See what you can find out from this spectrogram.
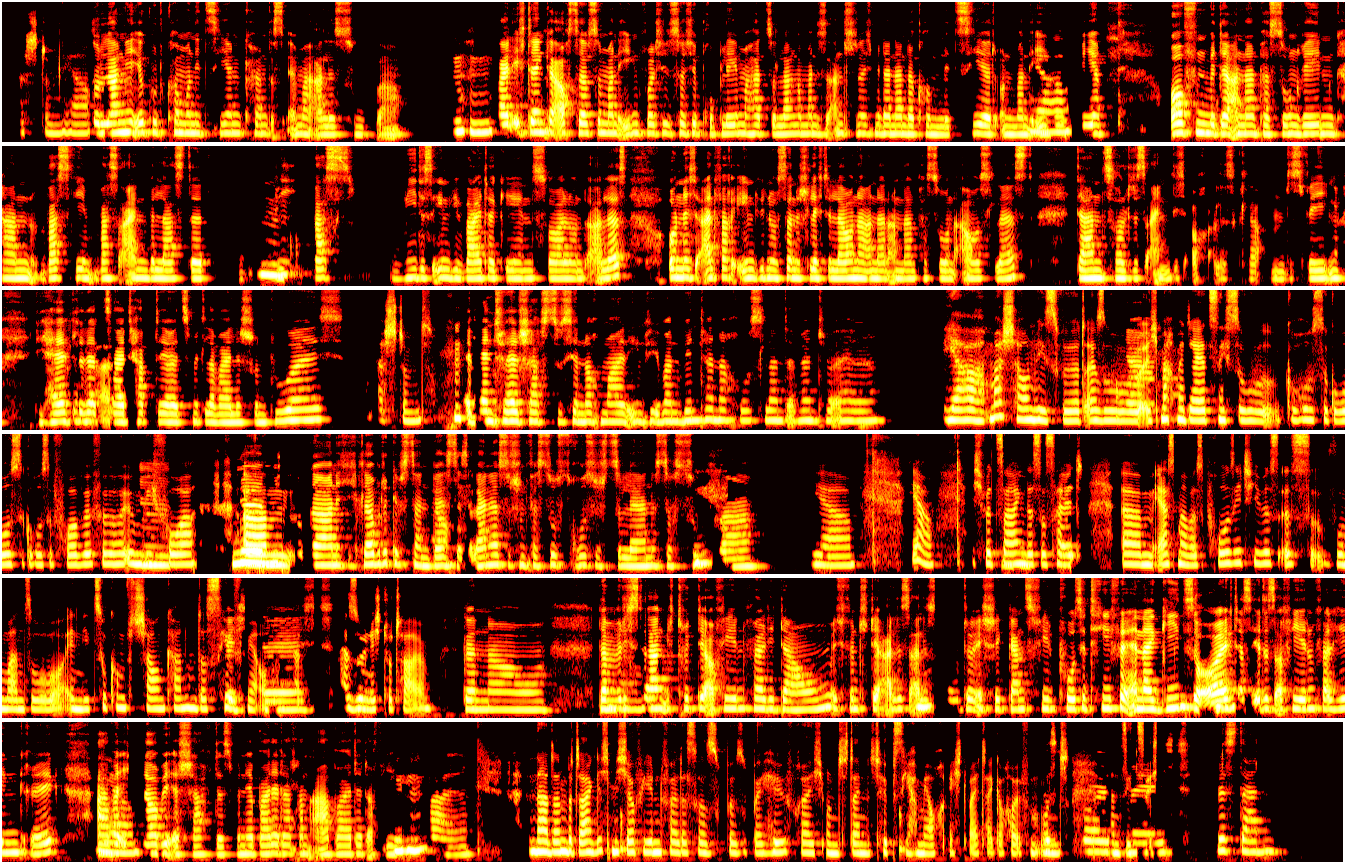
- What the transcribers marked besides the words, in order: other background noise; distorted speech; tapping; chuckle; chuckle; unintelligible speech; drawn out: "Richtig"; chuckle
- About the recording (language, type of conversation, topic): German, advice, Wie geht es dir in einer Fernbeziehung, in der ihr euch nur selten besuchen könnt?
